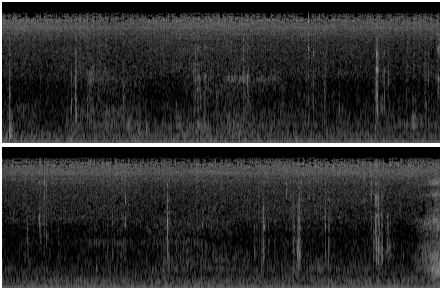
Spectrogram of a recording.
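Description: Quiet boat ambience: faint scattered clicks and taps of handling, with one sharper click about four seconds in and a brief rustle near the end, over a low steady hiss.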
